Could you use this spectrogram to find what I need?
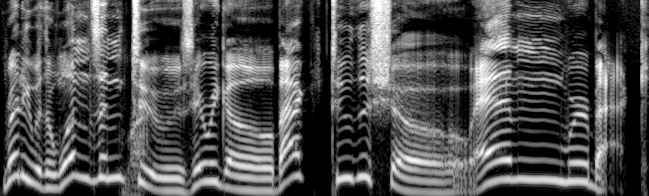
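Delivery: swooping announcer patter. Talking on the podcast, demonstrating a radio voice. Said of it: "accused of using a radio voice".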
